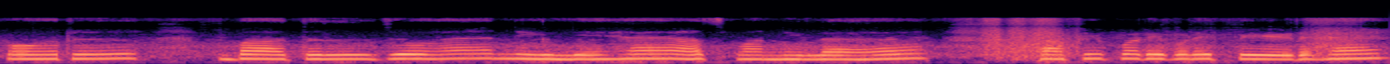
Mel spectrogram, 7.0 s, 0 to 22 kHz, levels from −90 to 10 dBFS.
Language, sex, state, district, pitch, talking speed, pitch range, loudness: Hindi, female, Punjab, Pathankot, 245 Hz, 120 wpm, 235-255 Hz, -15 LUFS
